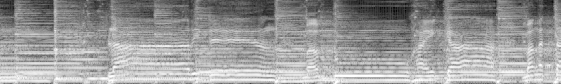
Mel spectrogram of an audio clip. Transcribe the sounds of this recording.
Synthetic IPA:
bla | ɾidɛ | l | məmbu | ɦajka | maŋət̪ːa

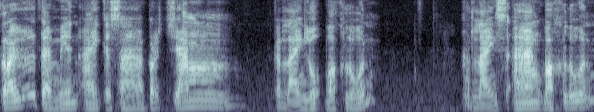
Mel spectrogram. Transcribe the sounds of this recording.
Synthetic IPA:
t̪rəwt̪aɛmiənʔaɛkːasaːprɑt͡ɕam | kɑnlaɛŋlʊ̆əʔɓɑhkʰluən | kɑnlaɛŋsʔaːŋɓɑhkʰluən

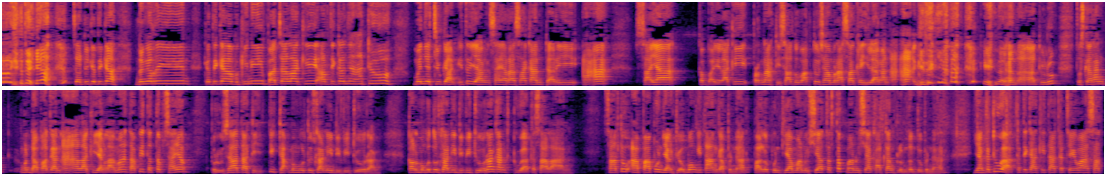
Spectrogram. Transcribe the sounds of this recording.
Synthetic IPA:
rɡit̪ujad͡ʒ̥adikət̪ikadəŋəɾɪn | kət̪̬ikabəɡinibat͡ʃalaɡiart̪ikəlɲaːdoməɲə̥d͡ʒ̥ukanʔit̪ujaŋsajaɾasakandaɾia̰ʔaʔ | saja | kəmbalilaɡipərnahd̥isat̪uwak̚t̪usajaməɾasakəɦilaŋanʔaʔaʔɡit̪ujakəɦilaŋana̰ʔa̰ʔd̥ulut̪ʊskaɾaŋ | məndapat̪̚kana̰ʔalaɡijaŋlamat̪apit̪ət̪əp̚saja | b̥əɾusaɦat̪ad̥it̪id̥aʔməŋut̪uskanindifiduoɾaŋkaloməŋut̪ʊskanindifiduoɾaŋkand̥uakəsalaɦan | sat̪uʔapapʊnjaŋdiɔmɔŋkit̪aːŋɡaʔ̚b̥ənarwalowpʊndiamanusiat̪ət̪əp̚manusiakad̥aŋbəlʊmt̪ənt̪ubənarjaŋkəduakət̪ikakit̪akət͡ʃewasa

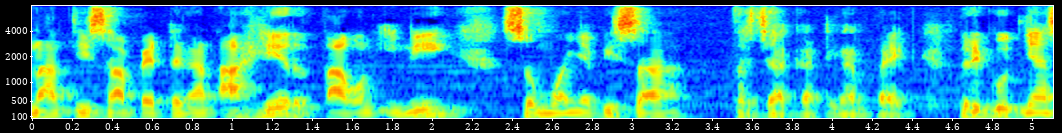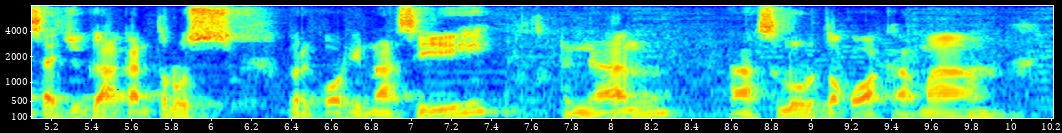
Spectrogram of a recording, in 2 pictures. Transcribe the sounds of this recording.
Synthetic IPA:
nant̪isampɛd̥əŋanʔa̰ɦɪrt̪aʊninisəmuaɲab̥isat̪ərdd͡ʒʒ̥aɡ̥ad̥əŋanbaɪk̚b̥əɾikut̪̚ɲasajad͡ʒuɡaːkant̪əɾʊs | b̥ərkoːrdinasid̥əŋan | əsəluɾʊht̪ɔkɔaɡ̥ama

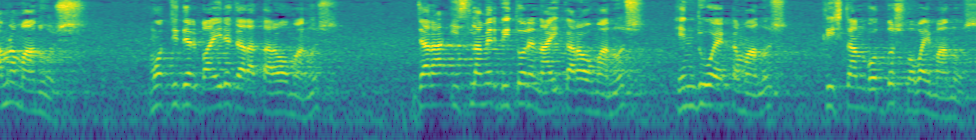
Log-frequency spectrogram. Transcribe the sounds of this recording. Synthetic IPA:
amɾamanuʃ | mod͡ʑːid̪eɾbajɾed͡ʑaɾat̪aɾaomanuʃ | d͡ʑaɾaʔislameɾbit̪oɾenajt̪aɾaomanuʃ | hind̪uoɛk̚ʈamanuʃ | kɾiʃʈanbɔd̪ʱːoʃɔbajmanuʃ

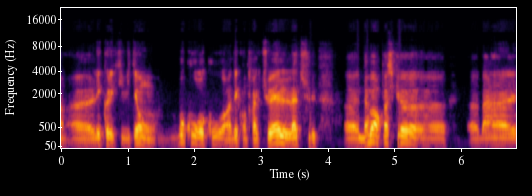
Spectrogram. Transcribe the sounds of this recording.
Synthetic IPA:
ølekɔlɛk̚t̪ivit̪eɔ̃ | bokuʁəkuːʁad̪ekɔ̃t̪χak̚t̪ɥɛlːad̪əsy | ød̪abɔʁpaʁsə̥kəø | ba

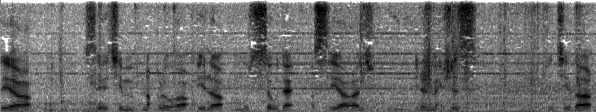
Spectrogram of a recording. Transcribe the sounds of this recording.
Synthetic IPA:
əjɑɾɑsæjæt̪əmːnɑqluɦæʔəlæ | mʊst̪æwd̪aʔ | əsˤːəjːɑɾɑt̪ | ʔəlælmaħʒəz | fənt̪əd̪ˤɑɾ

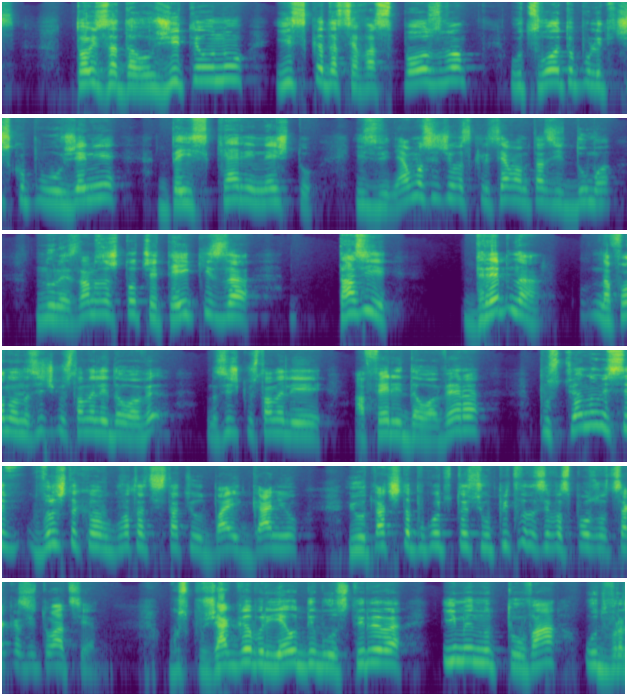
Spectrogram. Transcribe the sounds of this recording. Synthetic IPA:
t̪ɔjzɐd̪ɐlˠʒit̪ɛlˠno | iskəd̪ɐsɛvɐspɔlˠzvə | ot̪svɔɛt̪op̬olit̪i̥t͡ʃɛ̥skopolˠoʒɛniɛ | d̪ɐiskʲaɾinɛʃt̪o | izvinʲavɐmsɛt͡ʃɛvɐskɾɛsʲjavɐmt̪azid̪umə | nonɛznamzɐʃt̪ɔt͡ʃɛt̪ɛjkizɐ | t̪azi | d̪ɾɛbnə | nɐfɔnənɐfsit͡ʃkʲiost̪anɐlid̪ɐlˠɐv | nɐfsit͡ʃkʲiost̪anɐli | ɐfɛɾid̪ɐlˠɐvɛɾə | post̪ojanːomisɛvɤʃt̪əxəvɐfɡlˠɐvat̪ət̪i̥st̪at̪iod̪̚bajɡanʲio | iot̪nat͡ʃinəp̬okɔjt̪o̥t̪ɔjsɛopit̪vəd̪ɐsɛvɐspɔlˠzvɐfsʲakəsit̪uat̪sijə | ɡospoʒaɡɐbɾiɛlˠd̪ɛmõnst̪ɾiɾə | imɛnːot̪ova | ot̪vɾɐ

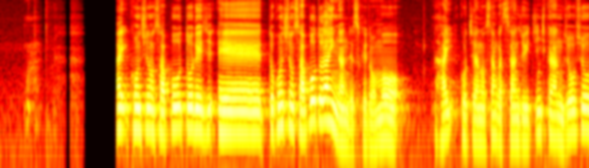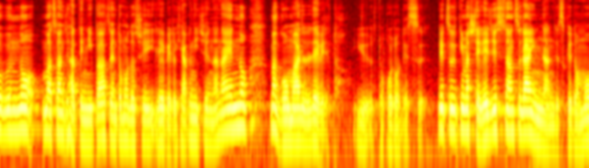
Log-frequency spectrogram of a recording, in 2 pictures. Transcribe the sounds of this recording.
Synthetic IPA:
haikõ̞ɰ̃ɕɨːnosapo̞ːt̪o̞ɾeʑieːt̪ːo̞kõɕɨːno̞sapo̞ːt̪o̞ɾaĩnːãnd̪e̞sɨ̥ke̞d̪o̞mo̞ | haiko̞t͡ɕiɾano̞sãŋɡat͡sɨ̥sãɲ̟d͡ʑɨːit͡ɕiɲ̟it͡ɕikaɾano̞ʑo̞ːɕo̞ːbɯ̟̃nːo̞maːsãɲ̟d͡ʑɨ̟ɦat̪ːeɲ̟ːipaːsent̪o̞mo̞d̪o̞ɕiɾe̞be̞̰ɾɯ̟çakɯ̟ɲ̟iʑɨːnanaẽ̞nːo̞maɡo̞maɾɯ̟ɾe̞be̞̰ɾɯ̟t̪o̥jɯ̟̰ːt̪o̞ko̞ɾo̞̰d̪e̞̰sɨ̰d̪e̞t͡sɨzɨkʲimaɕi̥t̪e̞ɾe̞ʑist̪ãɰ̃sɨɾaĩnːã̰nd̪e̞sɨ̥ke̞d̪o̞̰mo

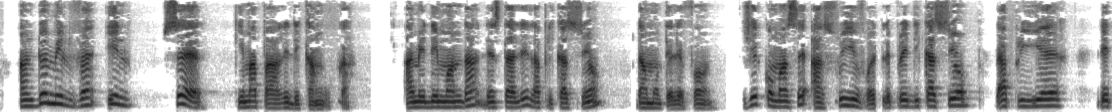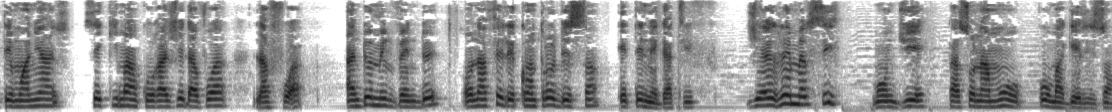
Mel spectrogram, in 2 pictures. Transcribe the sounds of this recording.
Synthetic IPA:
ɑ̃d̪ømilvɛ̃yn | sœʁ | kimapaʁled̪əkã̰ŋɡṵka̰ | ã̰məd̪əmɑ̃d̪ɑ̃d̪ɛ̃st̪alelaplikasjɔ̃ | d̪ɑ̃mɔ̃t̪elḛfɔn | ʒekɔmɑ̃seʔasɥivʁəlepʁed̪ikasjɔ̃ | lapχijɛʁ | let̪emwaɲaʒ | səkimaɑ̃kuʁaʒed̪avwaːʁ | lafwa | ɑ̃d̪ømilvɛ̃t̪d̪ø | ɔ̃nafɛlekɔ̃t̪ʁold̪əsɑ̃ | et̪ɛneɡat̪if | ʒeʁəmɛʁsi | mɔ̃d̪jø | paʁsɔ̃namuʁpuʁmaɡeʁizɔ̃

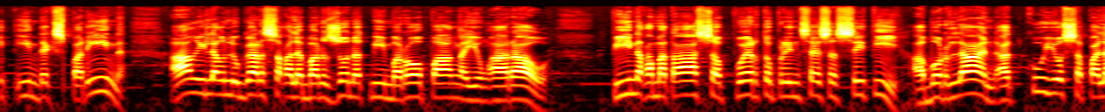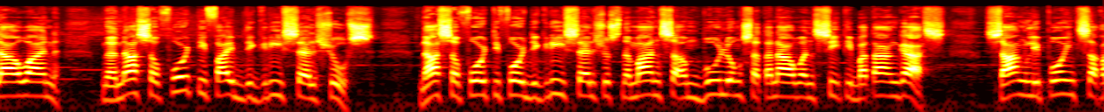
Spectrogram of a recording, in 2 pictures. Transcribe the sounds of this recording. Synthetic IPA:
t̪ʔind̪ɛkspɐɾin | ʔɐŋɪlaŋlʊɡaɾsɐkɐlɐbɐɾzo̞nɐt̪̚mimɐɾo̞pɐŋɐjoŋʔaːɾɐw | pinɐkɐmɐt̪ɐʔasːɐpwɛɾt̪o̞pɾɪnsɛsɐsɪt̪iɐ̰boɾlanɐt̪̚kuːjo̞sɐpɐlaːwɐnː | ɐnasɐfoɹt̪ifajb̚d̪ɛɡɾisɛlʃʊs | nasɐfoɹt̪ifoɹd̪ɛɡɾisɛlʃʊsnɐmansɐʔɐmbuːlo̞ŋsɐt̪ɐnaːwɐnsit̪ibɐt̪aŋɡɐsː | aŋlipo̞jnt̪sɐk

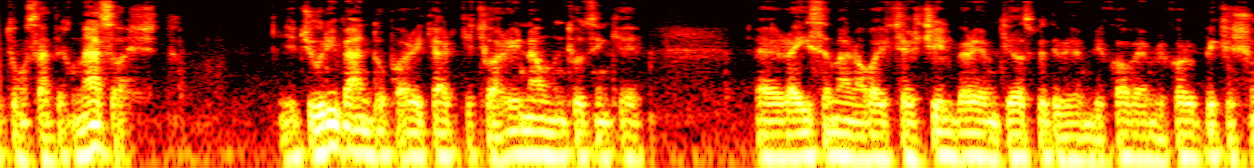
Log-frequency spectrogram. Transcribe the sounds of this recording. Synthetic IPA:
t̪ʰomosæd̪ːe̞ɣnæzɒ̰ːʃt̪ | jed͡ʒuːɾiːbænd̪opʰɒːɾecʰæɾd̪̚kʲʰet͡ʃʰɒːɾejinæmunt̪ʰoziːncʰe | ɾæiːse̞mænɒːɣɒːjet͡ʃʰe̞ɾt͡ʃʰiːlbeɾeemt̪ʰijɒːzbe̞d̪ebeːmɾiːkʰɒːvæemɾiːkʰɒːɾobe̞cʲʰe̞ʃuːn

